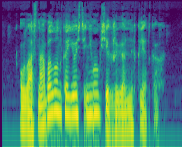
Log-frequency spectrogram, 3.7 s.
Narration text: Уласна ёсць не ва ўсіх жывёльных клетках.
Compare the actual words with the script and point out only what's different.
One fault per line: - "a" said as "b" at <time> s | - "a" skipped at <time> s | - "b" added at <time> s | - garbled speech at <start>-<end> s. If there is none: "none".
- "абалонка" added at 0.9 s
